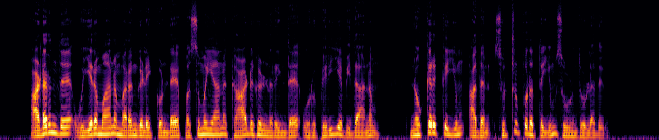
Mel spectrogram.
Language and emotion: Tamil, neutral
